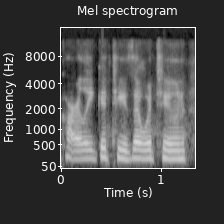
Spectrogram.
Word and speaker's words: Kotyza-Witthuhn: Representative Carlie Kotyza-Witthuhn, did I pronounce that correctly? How close did I get? Almost. Yes, I'm Representative Carlie Kotyza-Witthuhn.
